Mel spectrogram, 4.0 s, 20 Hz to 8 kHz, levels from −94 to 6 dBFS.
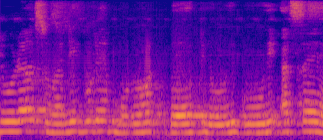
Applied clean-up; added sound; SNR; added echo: neural separator model SepFormer DNS4.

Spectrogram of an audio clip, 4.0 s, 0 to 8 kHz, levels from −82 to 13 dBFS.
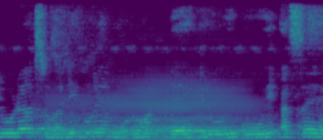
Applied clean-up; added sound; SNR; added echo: none; Wind instrument, woodwind instrument; 12 dB; reverberation time 2.5 s.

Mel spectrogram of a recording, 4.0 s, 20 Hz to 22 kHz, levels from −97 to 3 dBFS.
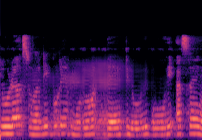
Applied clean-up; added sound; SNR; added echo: neural mask model DeepFilterNet 3.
